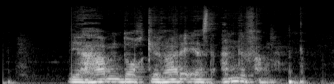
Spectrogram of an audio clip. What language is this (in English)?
German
